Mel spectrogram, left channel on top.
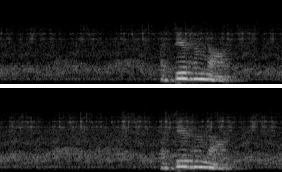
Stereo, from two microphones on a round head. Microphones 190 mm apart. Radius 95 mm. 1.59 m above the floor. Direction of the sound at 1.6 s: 65° left (ahead or behind).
